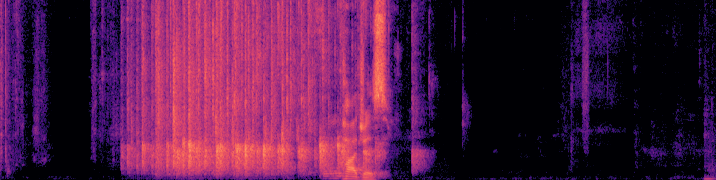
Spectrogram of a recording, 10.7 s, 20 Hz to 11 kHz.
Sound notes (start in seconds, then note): 1.6 attendees clapping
